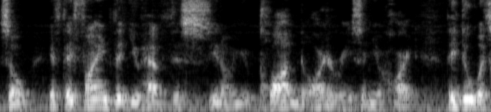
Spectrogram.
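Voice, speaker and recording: With audible room echo around him, a man speaks at a moderate pace at a medium pitch, his voice somewhat breathy with a dark, mellow tone and ordinary pitch variation. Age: 70s. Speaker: research scientist. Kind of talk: interview. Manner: conversational, with many fillers.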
